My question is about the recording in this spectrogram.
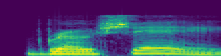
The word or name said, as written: broche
